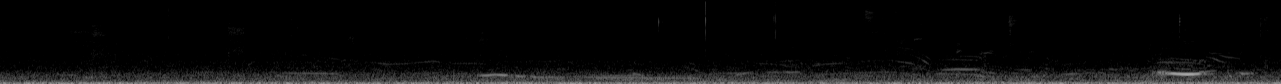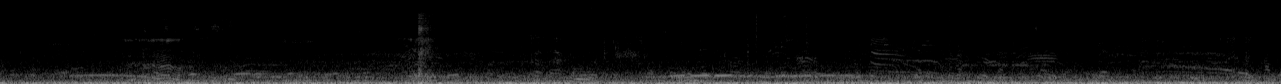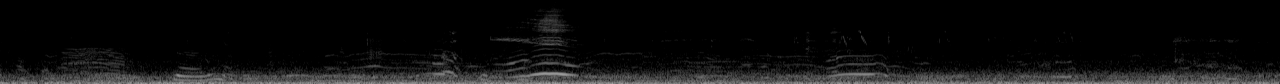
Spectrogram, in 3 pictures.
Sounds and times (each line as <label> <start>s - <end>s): grey seals 11.5s - 38.4s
